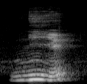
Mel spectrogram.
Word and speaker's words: NIE: le N I e en espagnol on le prononce nier puisque ce sont les lettres aé I et et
